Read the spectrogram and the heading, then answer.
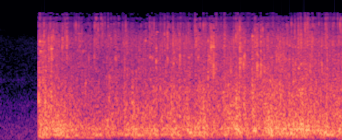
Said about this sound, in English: So Manly pulls up and it's pouring rain.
